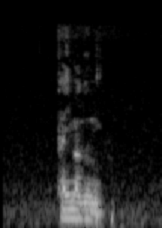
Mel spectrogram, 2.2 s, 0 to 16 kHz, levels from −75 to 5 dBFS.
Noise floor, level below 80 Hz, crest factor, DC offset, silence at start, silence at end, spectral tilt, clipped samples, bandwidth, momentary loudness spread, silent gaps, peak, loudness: -52 dBFS; -44 dBFS; 18 dB; under 0.1%; 0.75 s; 0.65 s; -7.5 dB/octave; under 0.1%; 11.5 kHz; 22 LU; none; -6 dBFS; -21 LUFS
